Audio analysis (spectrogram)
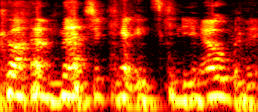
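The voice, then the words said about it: Impression of Pip. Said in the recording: “That was a very good impression of Pip.”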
